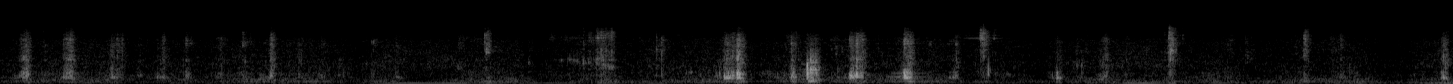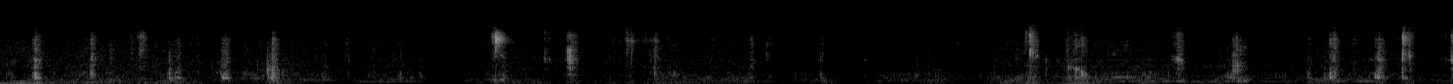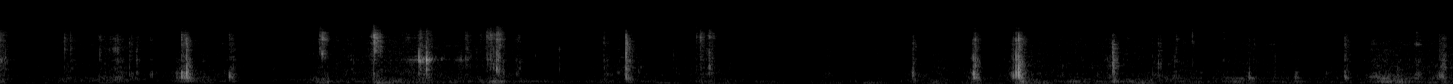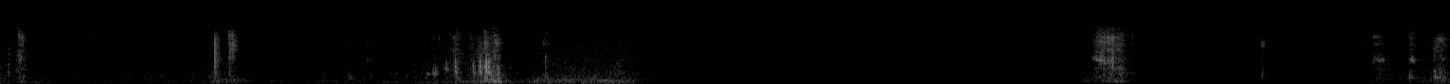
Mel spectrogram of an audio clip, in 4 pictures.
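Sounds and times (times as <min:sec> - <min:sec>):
crunching crispy food: 0:00.1 - 0:04.0, 0:04.8 - 0:22.8, 0:23.5 - 0:36.8, 0:38.0 - 0:46.1, 0:54.2 - 0:55.1.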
